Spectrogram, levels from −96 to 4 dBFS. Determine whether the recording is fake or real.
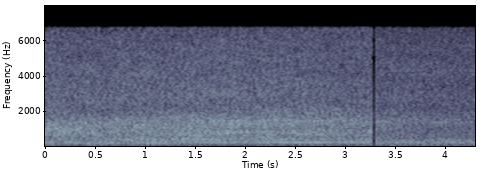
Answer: real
